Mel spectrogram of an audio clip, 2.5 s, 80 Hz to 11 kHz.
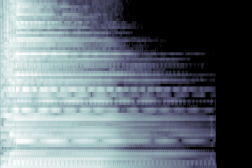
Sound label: C sharp Suspended 2nd Suspended 4th, Guitar; C#sus2sus4; strummed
